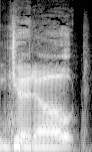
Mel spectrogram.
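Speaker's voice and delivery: put-on, deep, guttural growl, dropped low. Showing the others a possessed woman's voice: imitating a deep guttural voice. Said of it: "That very, very deep".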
